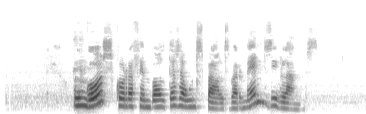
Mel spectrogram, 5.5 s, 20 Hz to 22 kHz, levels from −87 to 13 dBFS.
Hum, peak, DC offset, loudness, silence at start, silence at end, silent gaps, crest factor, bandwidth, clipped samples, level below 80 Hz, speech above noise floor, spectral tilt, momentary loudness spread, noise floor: none; -6 dBFS; under 0.1%; -26 LUFS; 1.1 s; 1.1 s; none; 22 dB; 10 kHz; under 0.1%; -88 dBFS; 48 dB; -6 dB/octave; 13 LU; -74 dBFS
